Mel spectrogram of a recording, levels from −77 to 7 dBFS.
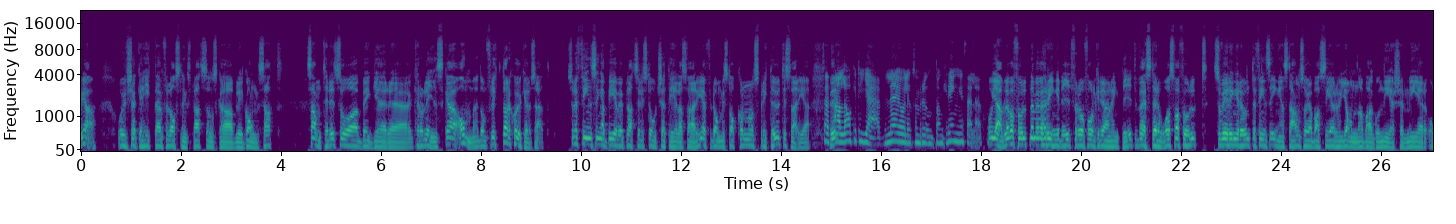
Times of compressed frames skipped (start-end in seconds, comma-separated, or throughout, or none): none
